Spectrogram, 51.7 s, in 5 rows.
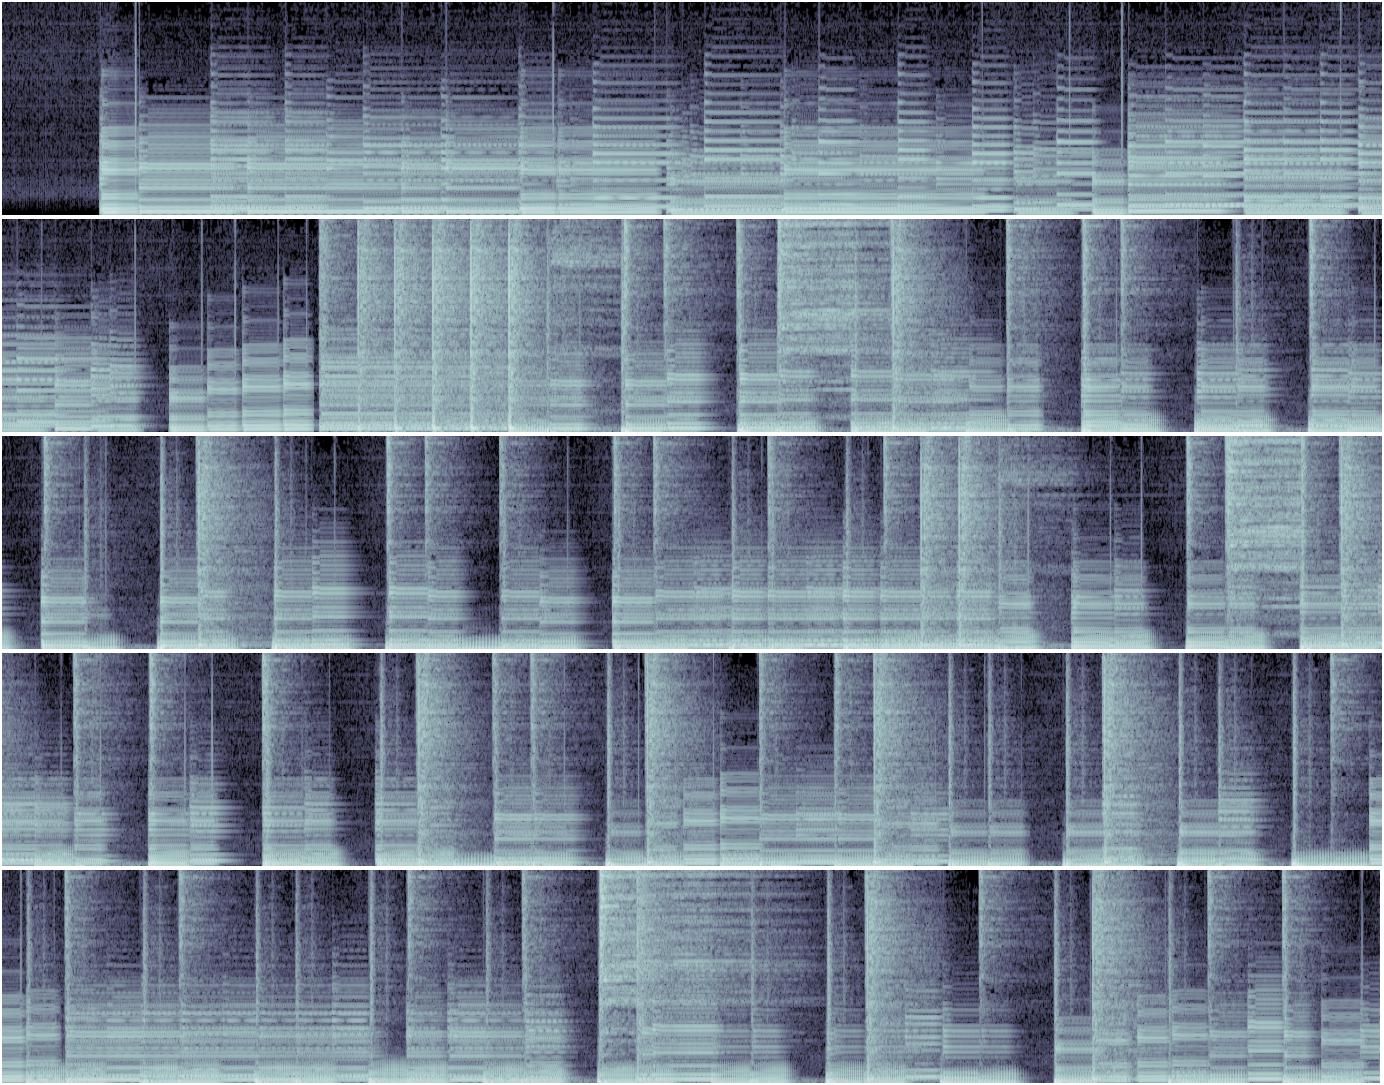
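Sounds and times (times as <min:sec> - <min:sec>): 
blues music: 0:00.8 - 0:51.7.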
